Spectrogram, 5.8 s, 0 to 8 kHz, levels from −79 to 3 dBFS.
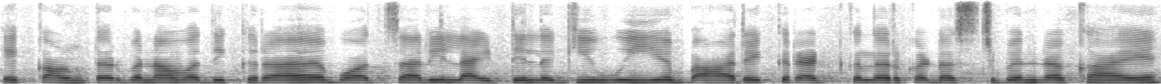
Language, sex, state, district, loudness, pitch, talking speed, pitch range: Hindi, female, Bihar, East Champaran, -22 LUFS, 215 Hz, 215 wpm, 205-215 Hz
